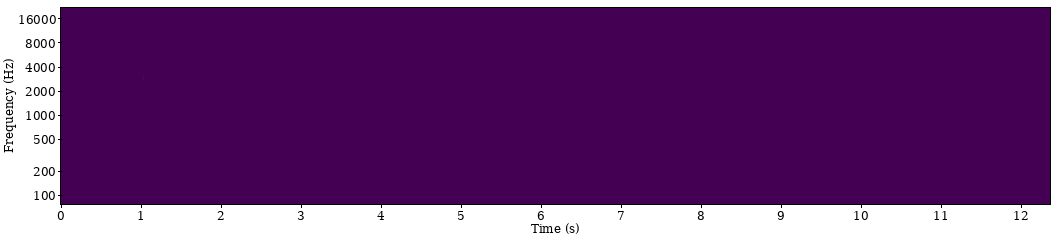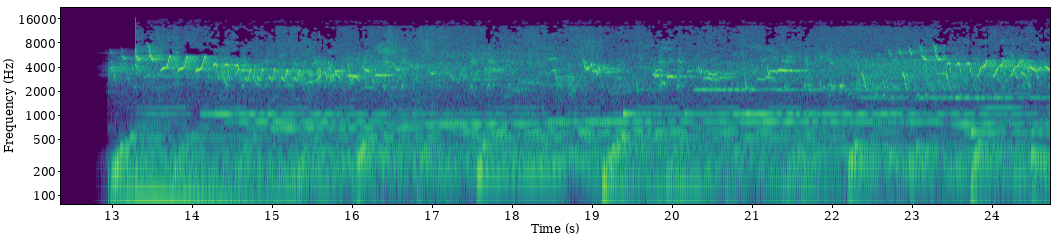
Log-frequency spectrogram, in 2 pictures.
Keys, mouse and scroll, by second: 0.0-2.0 typing, 2.8 Return, 3.4 click, 4.5-6.1 typing, 6.8 click, 8.0 F10, 8.8 click, 9.4-10.6 typing, 11.2 click, 13.7-14.9 typing, 15.0 Return, 15.6 right click, 17.7 click, 19.3 F10, 20.3 click, 22.8-24.7 typing.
